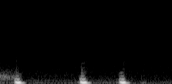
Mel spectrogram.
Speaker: the murmur of tricuspid regurgitation is heard at the left sternal border in the subid region the murmur is loudest during inspiration and is softer during expiration listen now to the murmur of TripIt regurgitation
